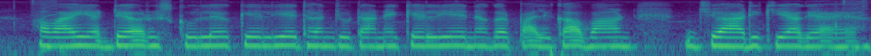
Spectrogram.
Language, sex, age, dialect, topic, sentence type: Hindi, female, 31-35, Hindustani Malvi Khadi Boli, banking, statement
